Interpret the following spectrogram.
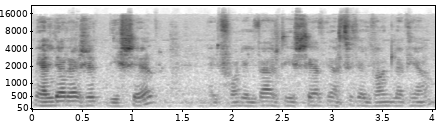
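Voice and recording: A woman speaks at a fast pace with a low pitch. Her tone is slightly mellow.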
